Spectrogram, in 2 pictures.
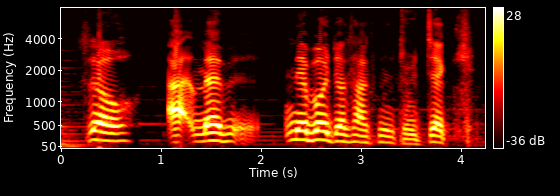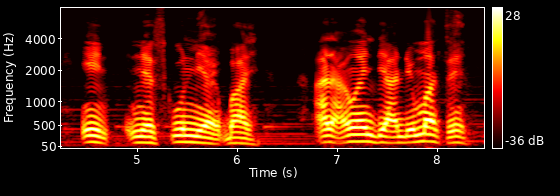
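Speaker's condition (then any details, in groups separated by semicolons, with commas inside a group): Cerebral palsy; limits movement and coordination; severe case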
